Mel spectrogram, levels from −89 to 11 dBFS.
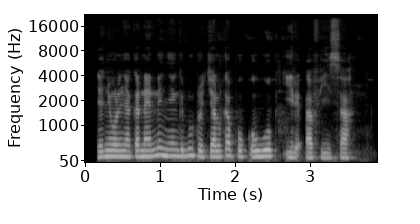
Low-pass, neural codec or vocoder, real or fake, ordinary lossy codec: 19.8 kHz; none; real; none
